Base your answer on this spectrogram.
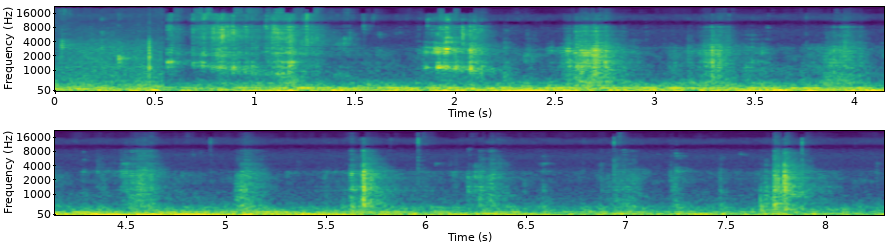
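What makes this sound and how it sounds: A small homemade rösti potato pancake is broken or bitten into, giving a series of sharp, bright crunches over a steady low rumble. The rösti is crispy.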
